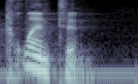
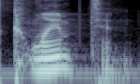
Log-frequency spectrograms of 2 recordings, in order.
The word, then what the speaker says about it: Climton: I'm gonna say it's Climpton. Let me spell it. It's not Clinton. It's Climpton. C-L-I-M, not N. M as in Mike. C-L-I-M-T-O-N 11-1-1.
